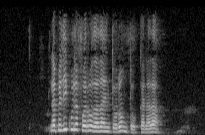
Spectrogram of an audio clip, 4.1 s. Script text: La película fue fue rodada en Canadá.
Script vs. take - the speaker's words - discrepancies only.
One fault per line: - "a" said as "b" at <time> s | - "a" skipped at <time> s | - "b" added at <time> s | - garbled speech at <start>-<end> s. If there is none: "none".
- "fue" skipped at 1.7 s
- "Toronto" added at 2.2 s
